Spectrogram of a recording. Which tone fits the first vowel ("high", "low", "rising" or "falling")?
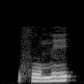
low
